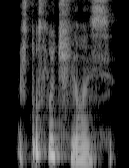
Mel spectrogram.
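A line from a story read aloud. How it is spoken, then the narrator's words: Sleepy question. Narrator (Russian): спросил Вейдемани с сонным голосом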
